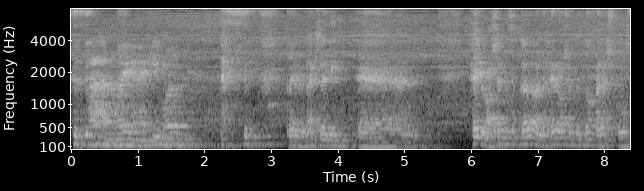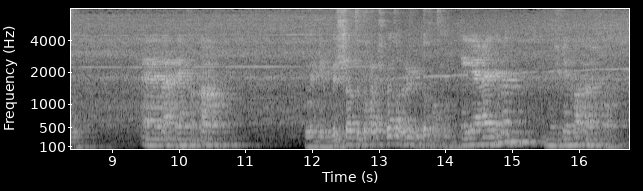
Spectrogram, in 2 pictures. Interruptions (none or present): none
